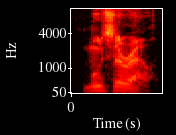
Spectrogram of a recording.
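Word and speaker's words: mozzarella: spinach in there right I say it like authentic like here we go it was like a musarel it was like a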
